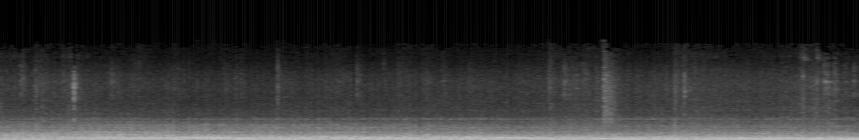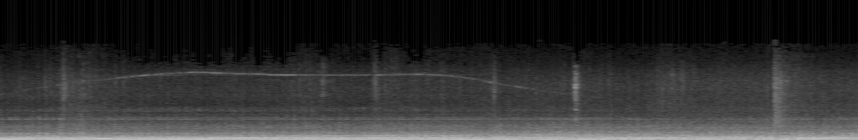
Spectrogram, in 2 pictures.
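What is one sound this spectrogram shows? A bus rattles and creaks over the road.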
